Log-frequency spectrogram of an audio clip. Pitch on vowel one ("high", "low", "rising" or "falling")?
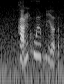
rising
